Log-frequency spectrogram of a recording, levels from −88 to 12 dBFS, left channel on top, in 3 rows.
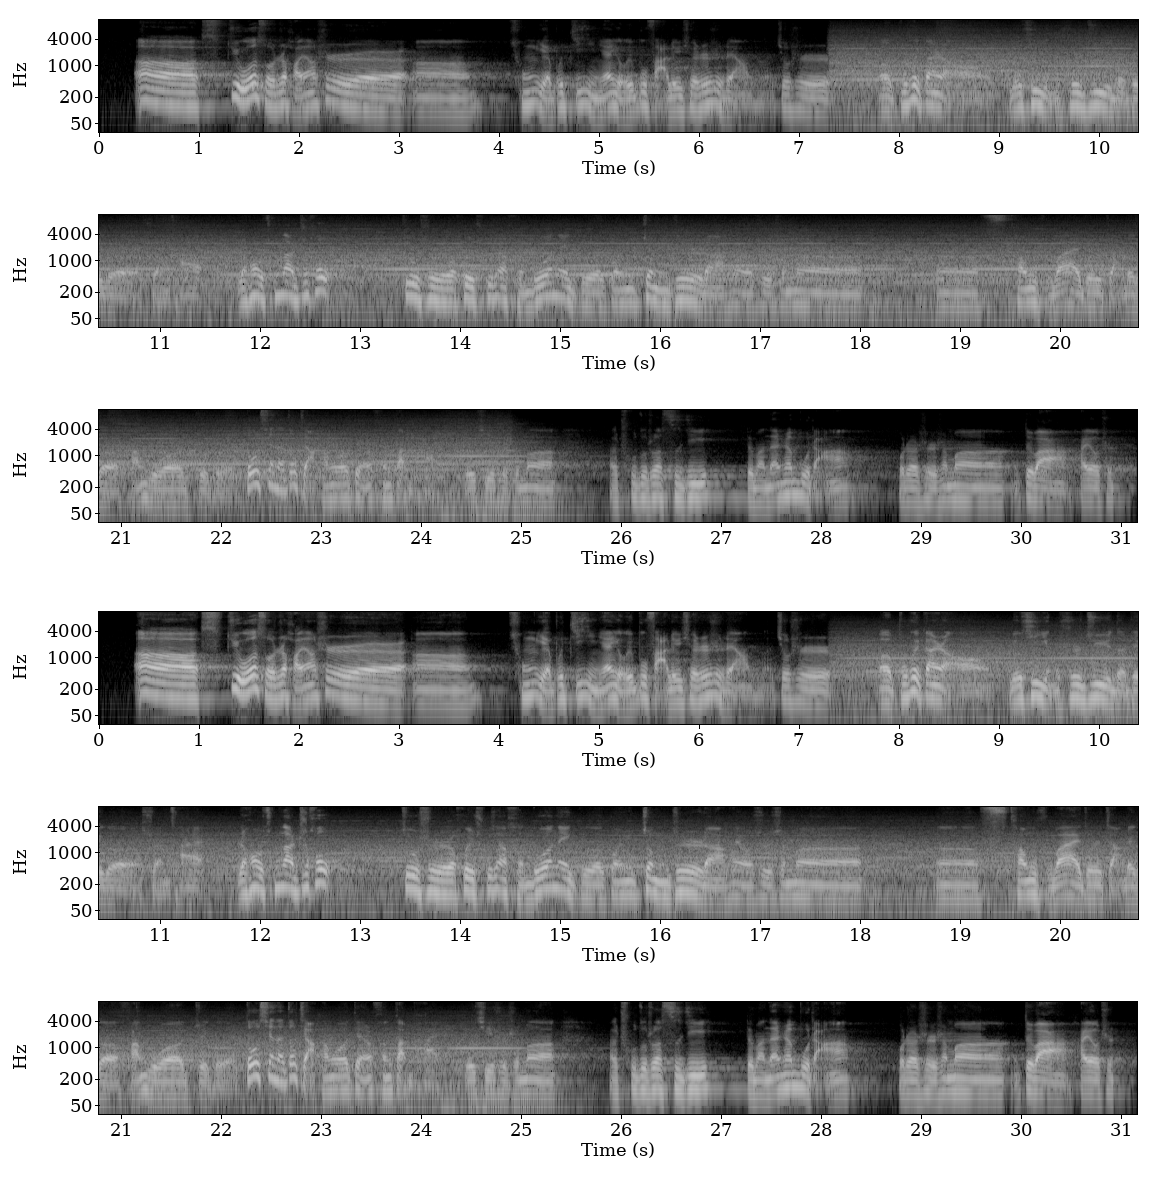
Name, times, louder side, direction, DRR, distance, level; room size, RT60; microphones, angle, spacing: voice 1, 0.4-3.8 4.1-7.3 7.8-11.5 11.8-12.7 13.4-18.1 18.7-25.4 25.9-26.9 27.3-28.3 28.8-30.9, right 4 dB, 50° right, 0.5 m, -21 dB
sound 1, 7.3-24.9, left 1 dB, 60° left, 4.9 m, -29 dB
29.5 x 18.0 x 9.9 m
head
